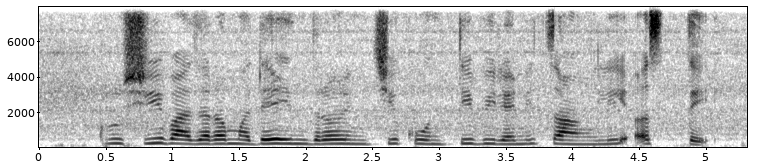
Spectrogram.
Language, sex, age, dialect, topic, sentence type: Marathi, female, 25-30, Standard Marathi, agriculture, question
